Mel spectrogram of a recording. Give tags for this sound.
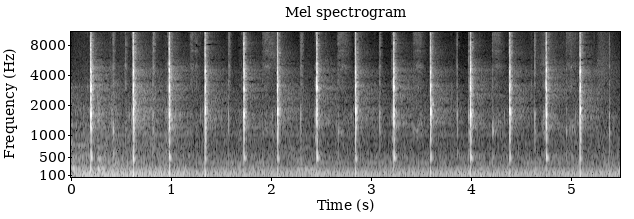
france
rennes
sonicsnaps

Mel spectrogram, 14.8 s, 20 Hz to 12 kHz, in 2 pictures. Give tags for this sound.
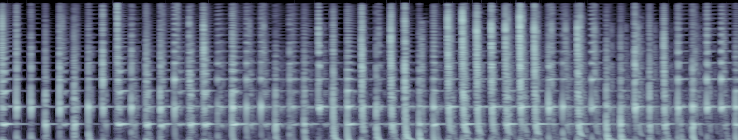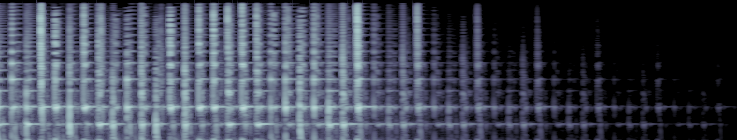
130bpm
arpeggio
electronic
loop
multi-sample
synth
waldorf

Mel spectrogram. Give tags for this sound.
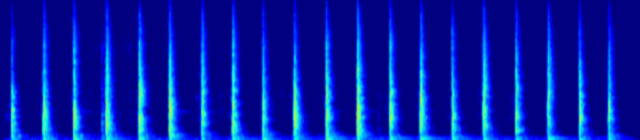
steps
footsteps
floor

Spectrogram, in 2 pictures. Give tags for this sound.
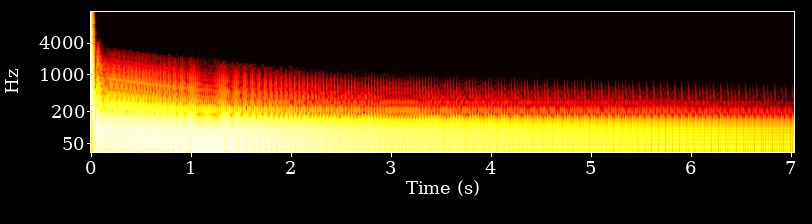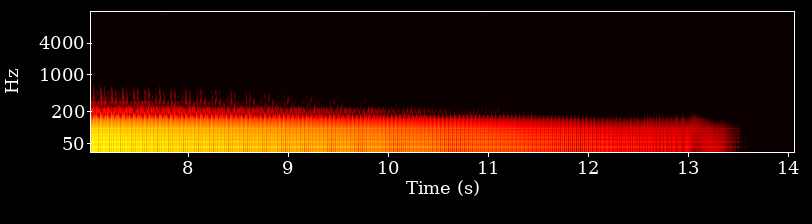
HQ
Techno
Low-frequency
Low
EDM
Computer
Deep
Synthesizer
House
FX
effect
Pitch-Sweep
Dark
Low-Freq
FSX
Drop
Bass
Heavy
320
Pitch
Slide
Bass-Drop

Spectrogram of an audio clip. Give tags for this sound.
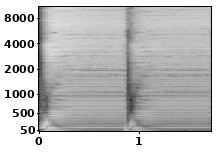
Sample
Evil
Growl
Dubstep
Bass
Hard

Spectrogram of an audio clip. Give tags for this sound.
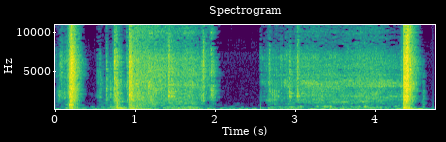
window
office
shutter-close
shutter-open
shutter
window-shutter

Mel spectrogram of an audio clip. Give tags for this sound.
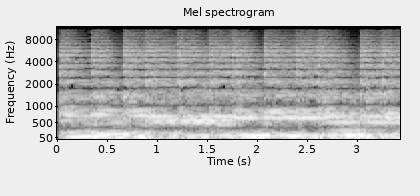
acid
cool
guitar
jazz
main
old
rhodes
riff
rock
school

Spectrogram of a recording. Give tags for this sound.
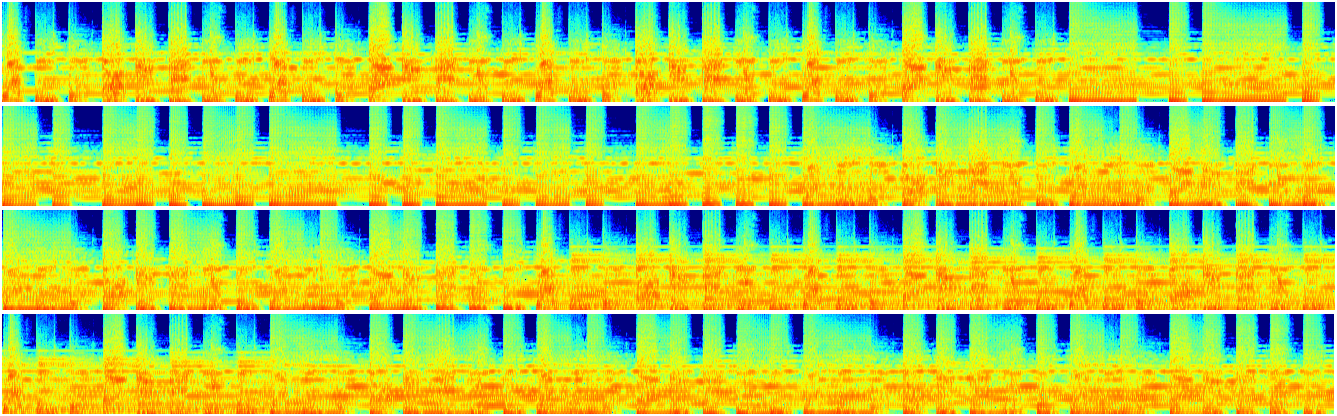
absurd
distant
loop
ridiculous
techno-loop

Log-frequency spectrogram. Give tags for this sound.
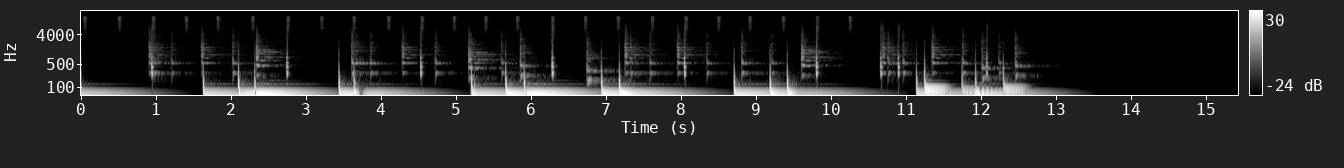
130-bpm
lsd
percussion-break

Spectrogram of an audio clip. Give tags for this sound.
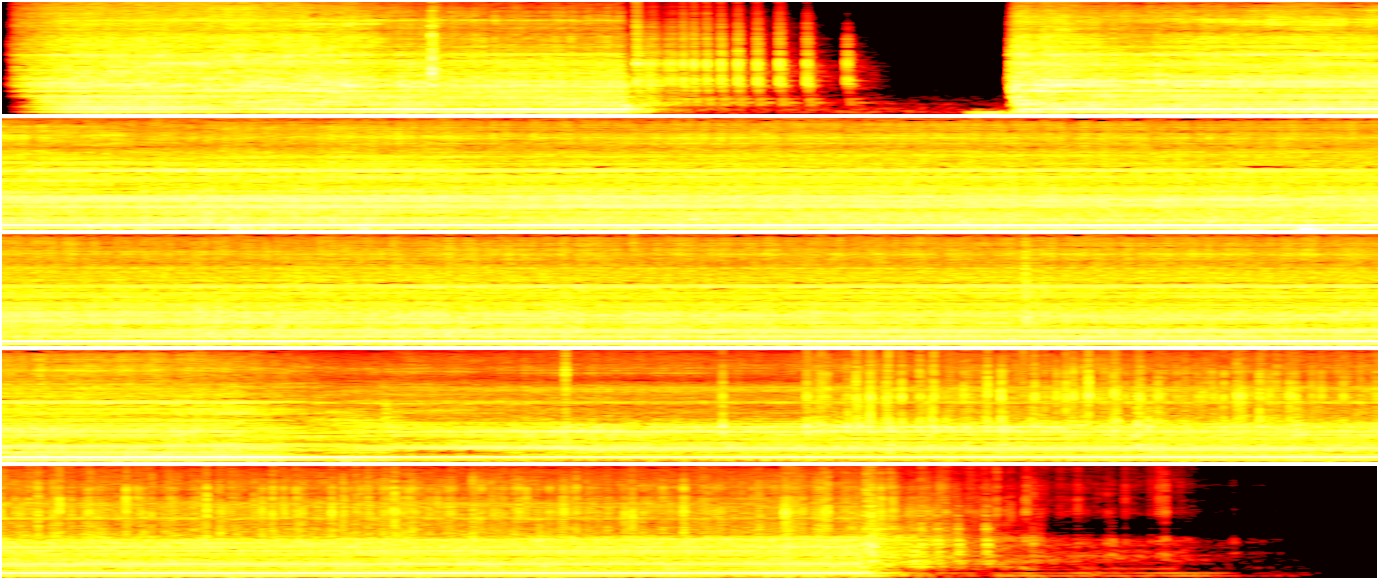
Serving
Fluid
Cup
Machine
Coffee

